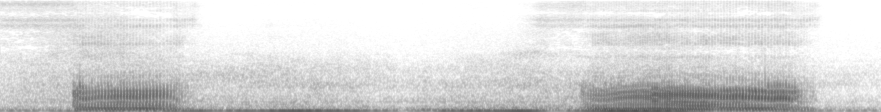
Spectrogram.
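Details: Two pugs asleep on a sofa during an afternoon nap: two long rattling snores with quieter snuffling breaths between them; snoring.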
